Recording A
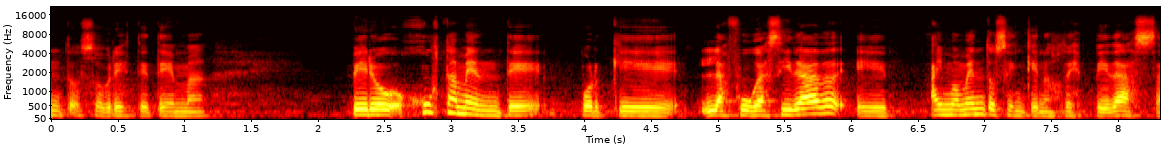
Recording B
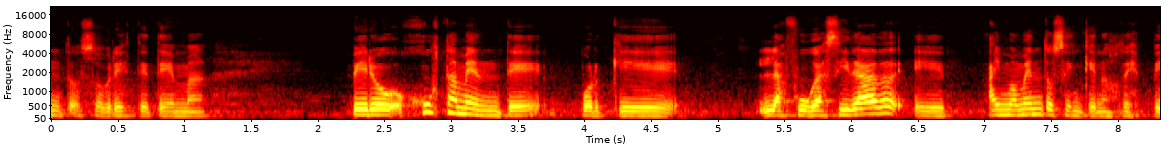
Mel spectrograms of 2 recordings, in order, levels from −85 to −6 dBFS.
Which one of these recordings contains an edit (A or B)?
A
